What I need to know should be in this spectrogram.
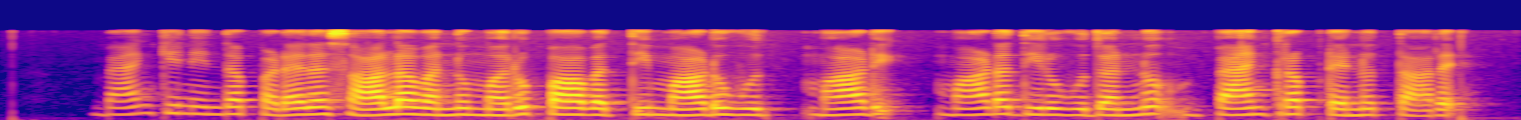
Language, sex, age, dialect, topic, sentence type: Kannada, female, 25-30, Mysore Kannada, banking, statement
